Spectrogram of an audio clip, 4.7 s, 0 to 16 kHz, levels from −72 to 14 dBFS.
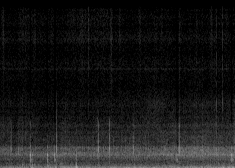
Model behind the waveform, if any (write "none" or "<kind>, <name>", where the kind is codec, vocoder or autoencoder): autoencoder, DAC-VAE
